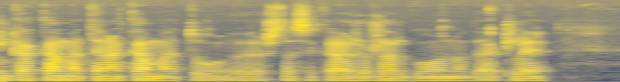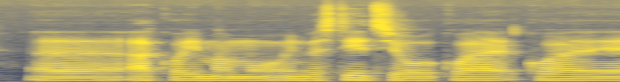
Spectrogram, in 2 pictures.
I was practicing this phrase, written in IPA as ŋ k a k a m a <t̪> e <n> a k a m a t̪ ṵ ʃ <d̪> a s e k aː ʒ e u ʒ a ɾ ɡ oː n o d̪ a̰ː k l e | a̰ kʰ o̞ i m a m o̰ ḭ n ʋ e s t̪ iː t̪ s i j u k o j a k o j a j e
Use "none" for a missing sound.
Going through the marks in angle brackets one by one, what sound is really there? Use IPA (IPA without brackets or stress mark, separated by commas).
t̪, n, t̪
